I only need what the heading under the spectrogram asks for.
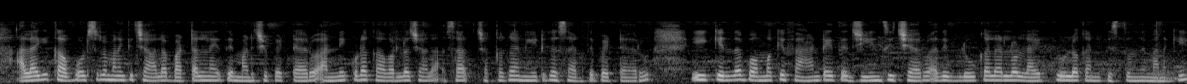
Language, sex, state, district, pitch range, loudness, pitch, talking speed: Telugu, female, Andhra Pradesh, Visakhapatnam, 175-200 Hz, -26 LUFS, 185 Hz, 170 wpm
